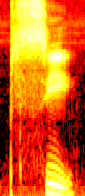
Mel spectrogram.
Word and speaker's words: psi: Tenemos la Psi. Esta equivaldría a una pronunciación como en Pepsi. Psi.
